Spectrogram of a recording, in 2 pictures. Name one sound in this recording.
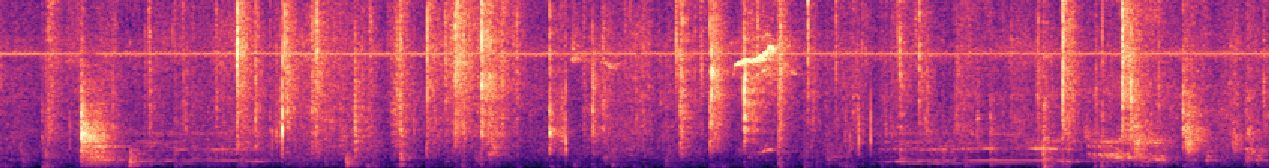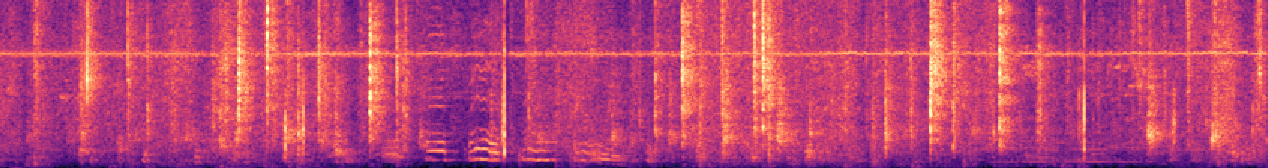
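Puppies whimper and yelp in high, sliding cries.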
